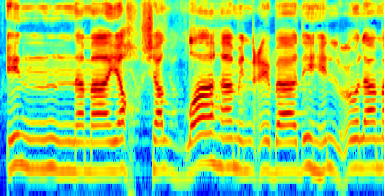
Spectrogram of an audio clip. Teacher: تنطق ببعض حركة الضمة عند الوقوف بالروم على كلمة العلماء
